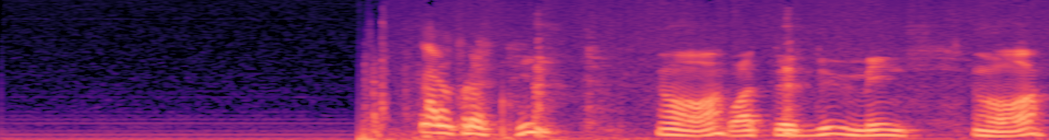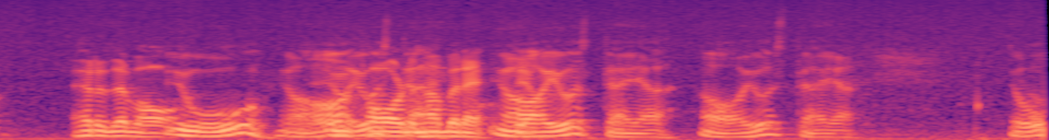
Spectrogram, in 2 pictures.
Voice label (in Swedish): Häggenås, dialekter; Svenska sagor; Folkminnen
